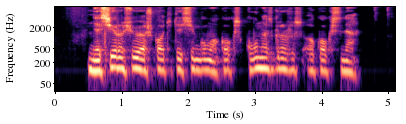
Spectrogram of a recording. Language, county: Lithuanian, Utena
